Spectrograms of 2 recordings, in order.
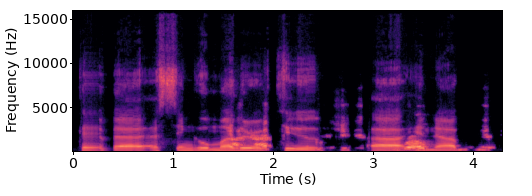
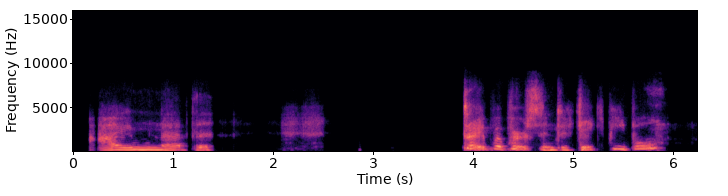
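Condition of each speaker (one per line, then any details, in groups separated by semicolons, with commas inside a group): No condition
Cerebral palsy; from birth, tracheotomy; voice shaped by tracheotomy, regular voice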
